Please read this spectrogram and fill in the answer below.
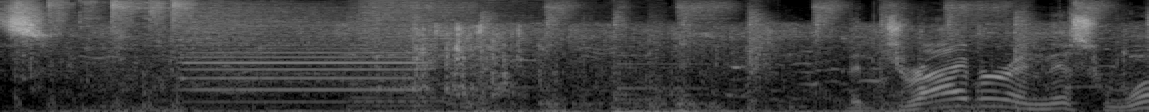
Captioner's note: horn beeping; upbeat music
